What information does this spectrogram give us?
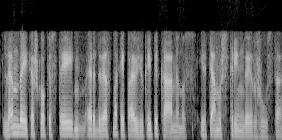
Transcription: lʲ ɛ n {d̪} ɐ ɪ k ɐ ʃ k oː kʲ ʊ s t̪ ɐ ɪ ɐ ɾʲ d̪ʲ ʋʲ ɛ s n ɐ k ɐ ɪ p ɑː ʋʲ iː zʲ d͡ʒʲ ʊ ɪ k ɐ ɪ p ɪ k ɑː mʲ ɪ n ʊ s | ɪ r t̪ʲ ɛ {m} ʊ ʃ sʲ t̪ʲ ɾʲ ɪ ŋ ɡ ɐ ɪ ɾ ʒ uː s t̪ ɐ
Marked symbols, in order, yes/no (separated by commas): yes, no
